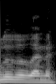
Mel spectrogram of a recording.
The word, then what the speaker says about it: Lululemon: you'll be like I want you know some Lululemon pants is that how you say it yes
